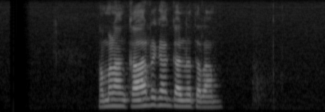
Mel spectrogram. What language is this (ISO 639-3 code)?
sin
